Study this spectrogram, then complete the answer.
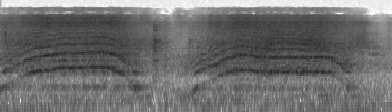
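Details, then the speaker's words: Omega Trac powerchair by TEFTEC, belt drive, turning in outdoor mode: a rising then falling high whine swells each time it turns, with a grinding edge; owner unsure whether a bad bearing or the belt drive causes it. "I don't know if there's a bad bearing or just the way the belt drive works but when you turn it makes really weird noises"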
